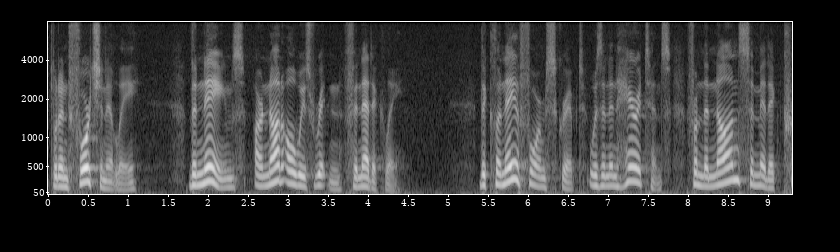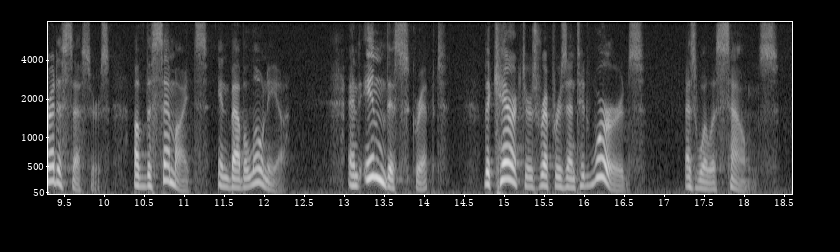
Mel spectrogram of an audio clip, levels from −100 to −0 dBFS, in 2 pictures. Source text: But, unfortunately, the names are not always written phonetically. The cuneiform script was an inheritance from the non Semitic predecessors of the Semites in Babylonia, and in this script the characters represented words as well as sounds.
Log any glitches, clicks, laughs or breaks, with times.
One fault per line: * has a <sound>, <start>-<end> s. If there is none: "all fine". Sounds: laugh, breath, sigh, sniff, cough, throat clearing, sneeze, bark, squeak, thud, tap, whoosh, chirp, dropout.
all fine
